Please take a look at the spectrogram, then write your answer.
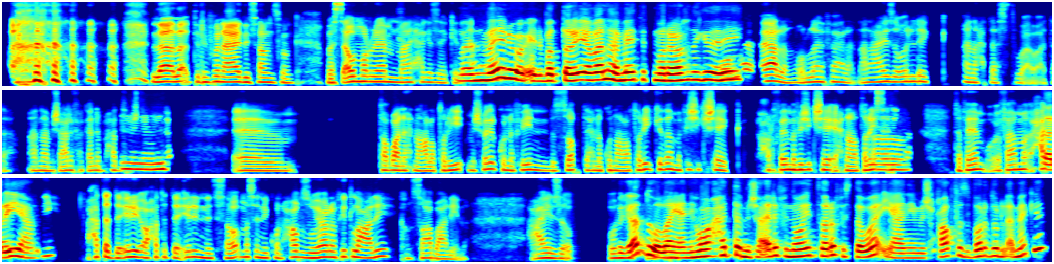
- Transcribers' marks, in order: giggle; unintelligible speech; distorted speech; unintelligible speech
- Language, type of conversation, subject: Arabic, podcast, إيه خطتك لو بطارية موبايلك خلصت وإنت تايه؟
